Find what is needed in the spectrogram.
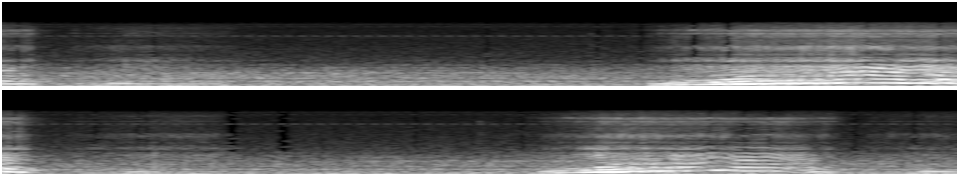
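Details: A sleeping mother snoring: two deep, rattling snores on inhalation with quiet room noise between them; ordinary snoring.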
